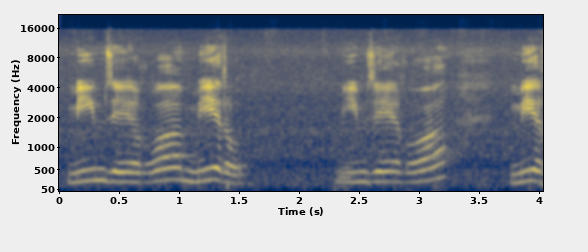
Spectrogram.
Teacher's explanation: را کو موٹا کر کے پڑھیں گے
